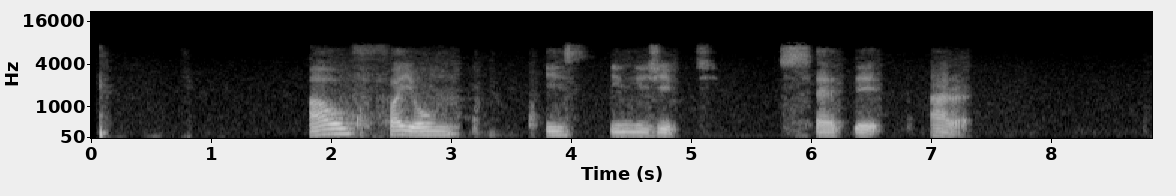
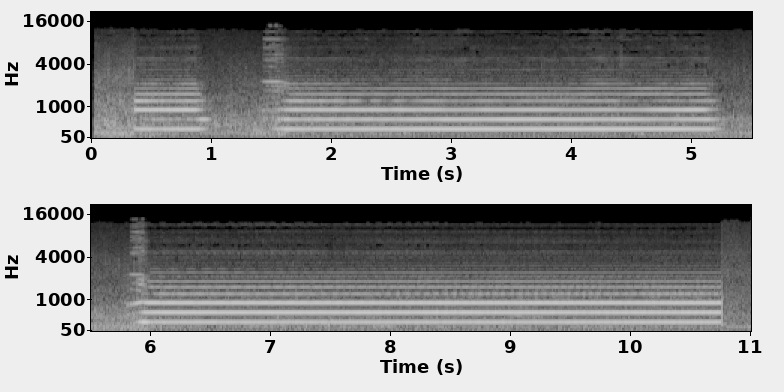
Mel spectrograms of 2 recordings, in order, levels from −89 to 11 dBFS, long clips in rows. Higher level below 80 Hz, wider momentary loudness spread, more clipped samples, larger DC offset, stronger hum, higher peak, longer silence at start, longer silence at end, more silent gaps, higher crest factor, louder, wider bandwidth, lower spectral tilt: second, -58 dBFS vs -38 dBFS; first, 17 LU vs 6 LU; neither; neither; neither; about the same, -4 dBFS vs -2 dBFS; about the same, 0.05 s vs 0 s; first, 1.55 s vs 0 s; neither; first, 20 dB vs 10 dB; second, -20 LUFS vs -12 LUFS; second, 7.6 kHz vs 12 kHz; about the same, -7 dB/octave vs -7 dB/octave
